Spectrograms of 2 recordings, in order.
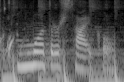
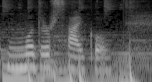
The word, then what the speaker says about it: motorcycle: ver repite conmigo motorcycle si te fijas No exagero la o no digo moto sino que es un poco como si hubiera una Ah una o al principio motorcycle pero es muy suave fíjate motorcycle y luego también en la última palabra cycle no Digo cicle sino que diremos cycle mira pronúncialo como te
